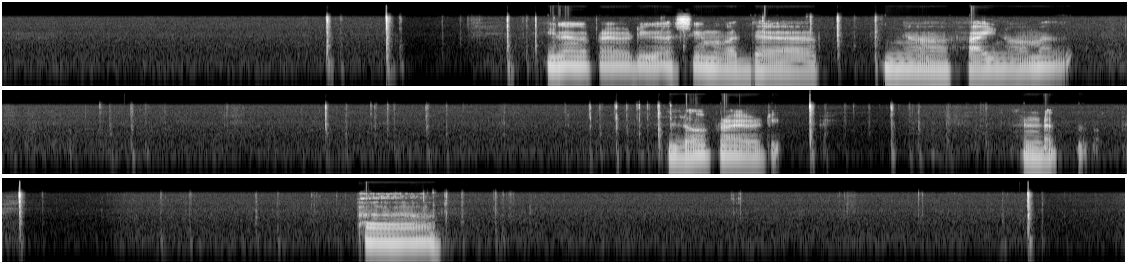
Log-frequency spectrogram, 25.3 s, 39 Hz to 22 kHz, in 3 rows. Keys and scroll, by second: 2.4 ctrl+k, 3.8 Up, 4.9 Left, 6.9 ctrl+shift+Left, 9.5 alt+e, 10.9 Left, 11.2 Right, 11.6 Left, 16.9 Right, 18.0 Down, 19.2 Left, 20.2 ctrl+shift+Left, 24.7 alt+e.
